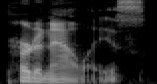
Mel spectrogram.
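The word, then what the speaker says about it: Pedernales: the way everybody pronounces it is Paternalis, like P-E-R-D, uh-huh. And then just sort of slur it all together, Paternalis now.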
